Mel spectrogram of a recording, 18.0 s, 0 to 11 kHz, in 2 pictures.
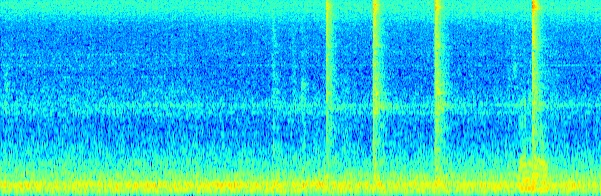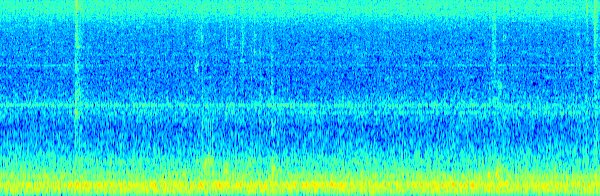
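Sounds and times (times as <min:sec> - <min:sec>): air conditioner compressor humming: 0:00.0 - 0:18.0.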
